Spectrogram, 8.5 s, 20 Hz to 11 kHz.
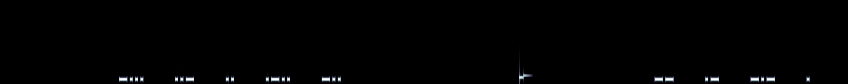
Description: Morse code, heard as a keyed tone, about 43 wpm, spaced as for 21 wpm, 690 Hz. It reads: BUILD MAKE
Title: 4x Character Spacing - Top 200 Words - 45wpm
